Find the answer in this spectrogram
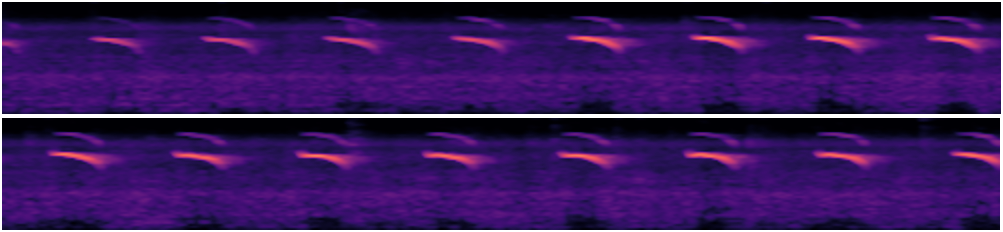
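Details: Quail chick calls used to lure quail: a very regular run of clear, high, downward-sliding peeps, about two each second, rising in loudness after the first few notes.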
